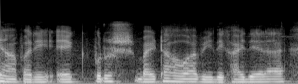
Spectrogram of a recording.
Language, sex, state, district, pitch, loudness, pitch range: Hindi, male, Jharkhand, Ranchi, 120 Hz, -14 LUFS, 115-130 Hz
